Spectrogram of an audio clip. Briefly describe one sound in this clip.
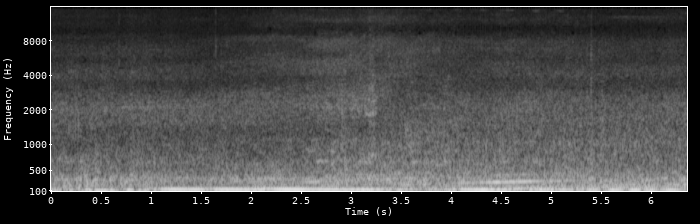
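A car drives past close by with a low engine hum.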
